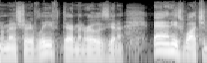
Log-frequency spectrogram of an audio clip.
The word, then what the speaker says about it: Louisiana: That is how it's pronounced. Louisiana.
